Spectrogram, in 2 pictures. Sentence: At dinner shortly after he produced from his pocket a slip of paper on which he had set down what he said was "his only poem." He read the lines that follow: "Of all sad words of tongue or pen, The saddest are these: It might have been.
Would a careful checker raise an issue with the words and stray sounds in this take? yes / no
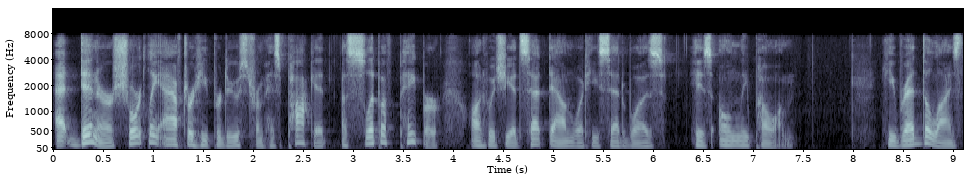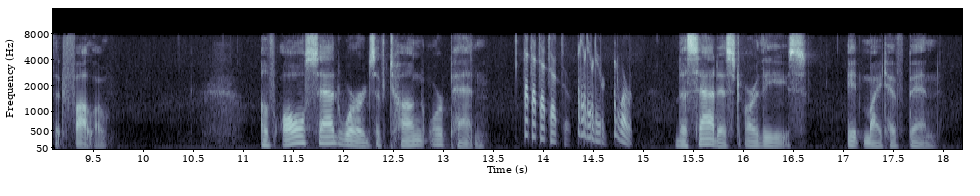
yes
